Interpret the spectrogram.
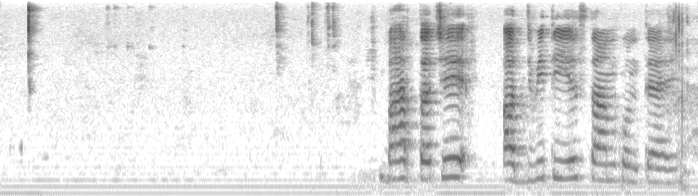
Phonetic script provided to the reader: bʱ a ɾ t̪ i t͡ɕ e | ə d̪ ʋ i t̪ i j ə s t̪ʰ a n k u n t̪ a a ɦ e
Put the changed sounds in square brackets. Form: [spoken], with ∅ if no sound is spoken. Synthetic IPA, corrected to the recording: bʱ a ɾ t̪ [a] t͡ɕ e | ə d̪ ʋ i t̪ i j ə s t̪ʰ a n k [o] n t̪ [e] a ɦ e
